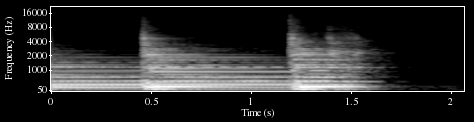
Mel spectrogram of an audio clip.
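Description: Two strummed acoustic guitar chords in a Django-style minor blues rhythm, each left ringing with a long sustained decay instead of being choked off, then silence.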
